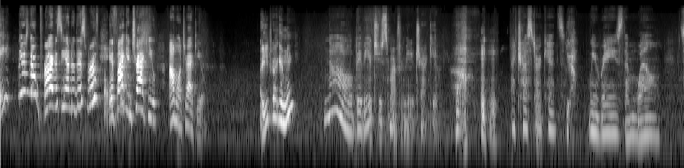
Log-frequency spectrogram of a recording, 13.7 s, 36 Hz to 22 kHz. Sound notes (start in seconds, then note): 9.1 chuckles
